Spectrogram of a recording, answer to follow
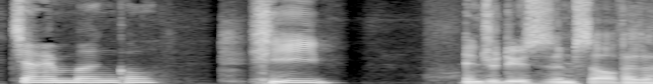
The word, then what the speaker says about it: Jaimungal: Strange podcast that just started existing called Theories of Everything with this dude, Kurt Jaimungal, that's how he pronounces his name. Jaimungal.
